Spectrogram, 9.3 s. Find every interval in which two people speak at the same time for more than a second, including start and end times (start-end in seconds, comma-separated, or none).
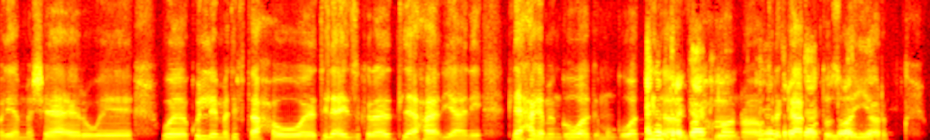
6.5-8.8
